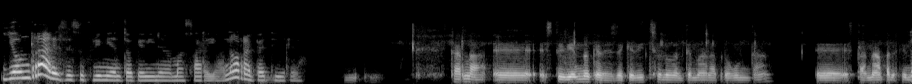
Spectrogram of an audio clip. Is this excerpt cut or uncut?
uncut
